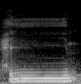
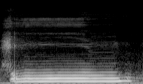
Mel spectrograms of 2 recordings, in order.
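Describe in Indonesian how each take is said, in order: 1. Bunyi m di akhir ditahan dan dipotong pendek. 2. Bunyi m di akhir mengalir lancar tanpa dipotong. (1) "bukan him, nah itu tertahan dia" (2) "nah seperti itu"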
